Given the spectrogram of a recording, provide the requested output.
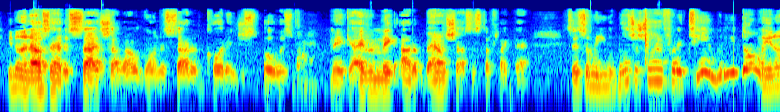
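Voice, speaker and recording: A man's voice: medium pitch, slight background noise, low-quality recording. A tired young man from Ivory Coast, a native French speaker, telling a casual story to his viewers with blunt swearing and rambling asides. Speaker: vlogger.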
